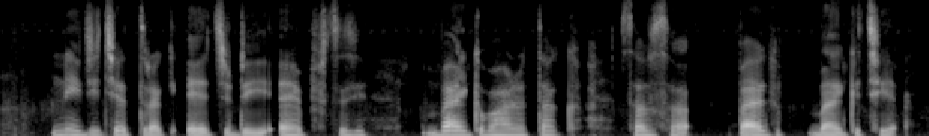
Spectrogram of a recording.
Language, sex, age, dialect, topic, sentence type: Maithili, female, 41-45, Eastern / Thethi, banking, statement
